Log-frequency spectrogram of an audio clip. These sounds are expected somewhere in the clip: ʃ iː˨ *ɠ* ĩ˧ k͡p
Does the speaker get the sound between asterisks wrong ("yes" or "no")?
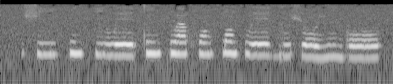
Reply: yes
